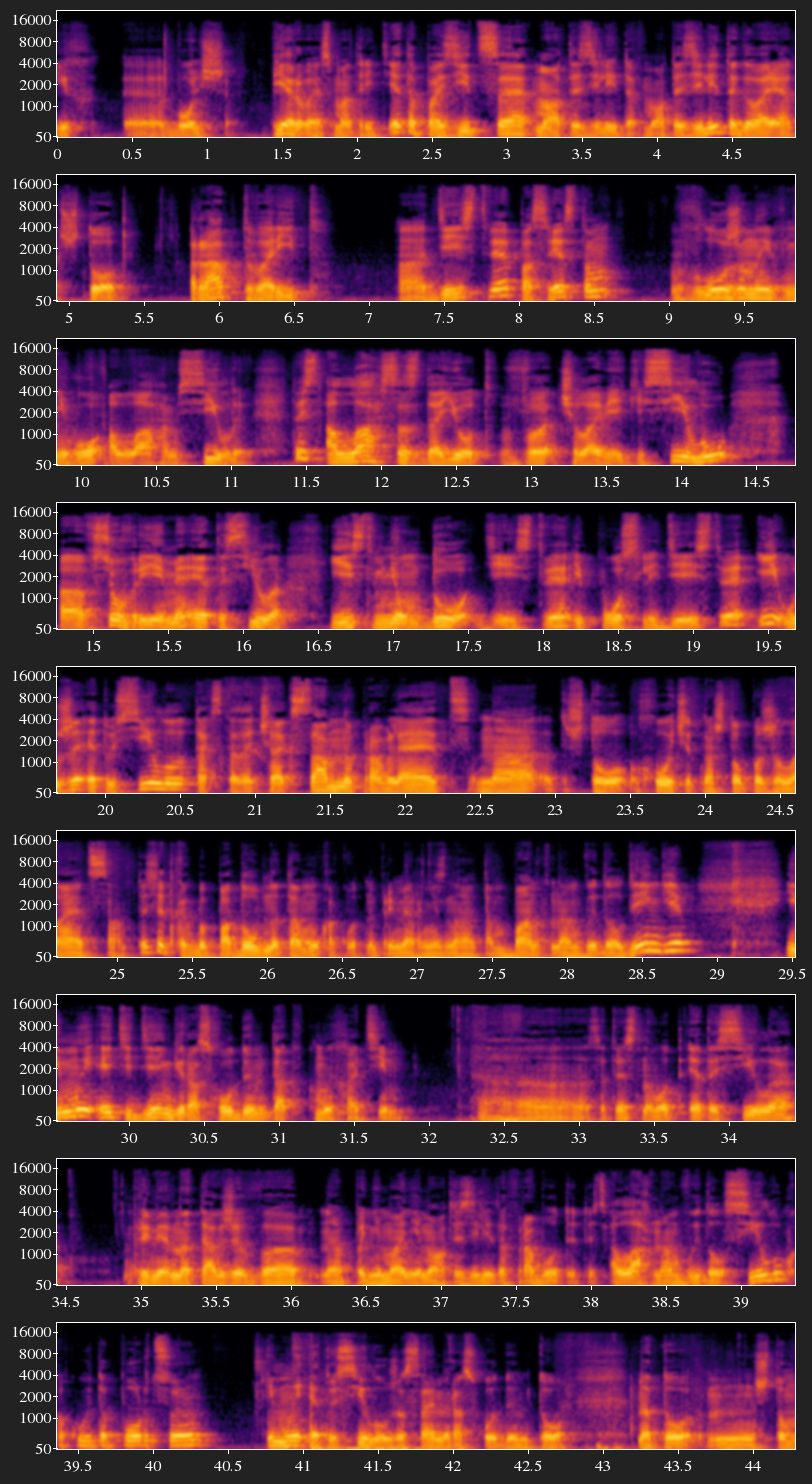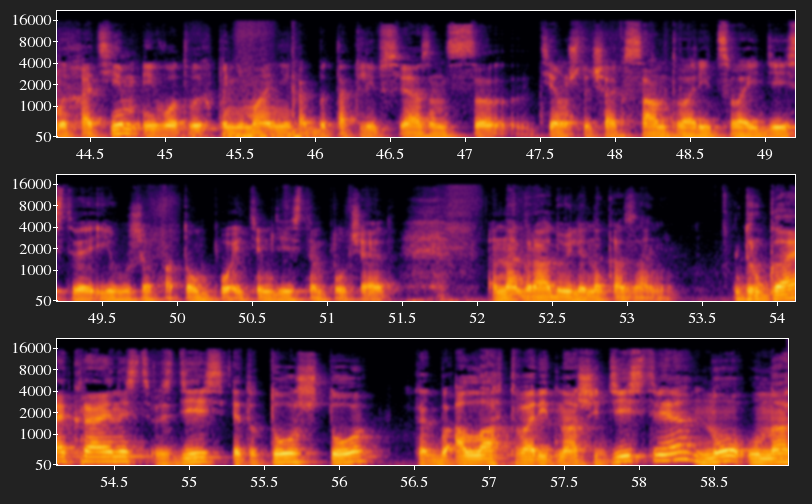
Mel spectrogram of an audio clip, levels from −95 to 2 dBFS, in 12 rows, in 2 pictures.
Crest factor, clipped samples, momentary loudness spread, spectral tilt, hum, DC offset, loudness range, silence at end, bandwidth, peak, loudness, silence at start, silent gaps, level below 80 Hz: 16 dB; under 0.1%; 9 LU; -6 dB/octave; none; under 0.1%; 4 LU; 0 s; 15.5 kHz; 0 dBFS; -16 LUFS; 0 s; none; -38 dBFS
